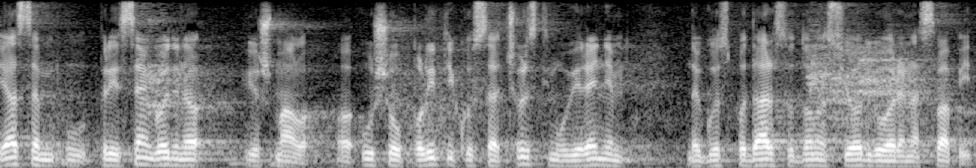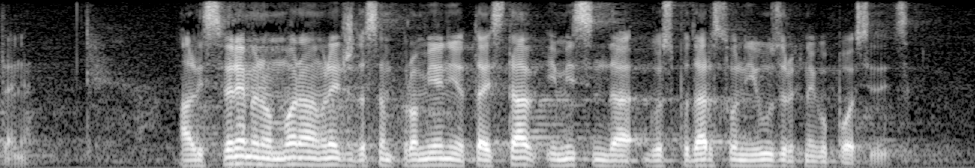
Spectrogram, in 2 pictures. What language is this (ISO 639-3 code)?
hrv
